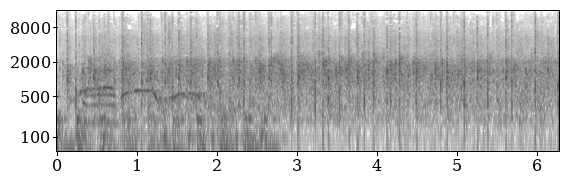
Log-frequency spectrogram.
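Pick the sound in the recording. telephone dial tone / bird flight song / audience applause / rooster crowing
audience applause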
